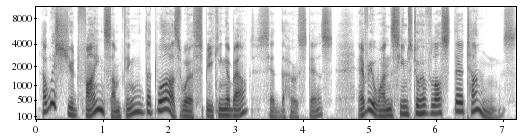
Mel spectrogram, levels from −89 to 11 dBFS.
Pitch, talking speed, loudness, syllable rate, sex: 150 Hz, 175 wpm, -18 LUFS, 4.6 syllables/s, male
